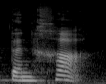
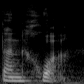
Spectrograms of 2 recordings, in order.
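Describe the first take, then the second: First: The kh goes straight into the vowel, no w. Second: A w sound follows the kh before the vowel. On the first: The speaker calls it right. "and tankha" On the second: The speaker calls it wrong. "not tankhwa"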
